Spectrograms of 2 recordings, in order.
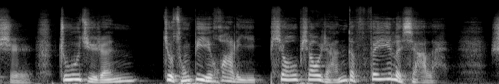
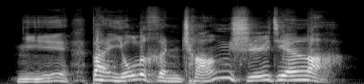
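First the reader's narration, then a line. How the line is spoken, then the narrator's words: Old man calling out. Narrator (Chinese): 老和尚又叫了声说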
